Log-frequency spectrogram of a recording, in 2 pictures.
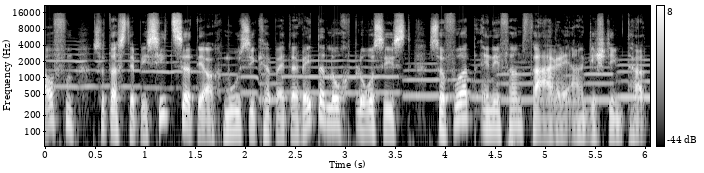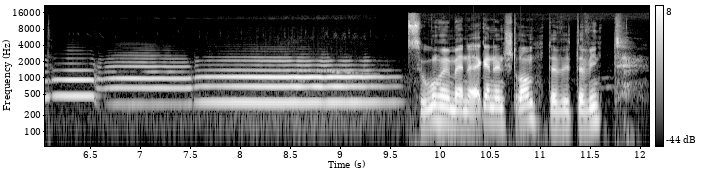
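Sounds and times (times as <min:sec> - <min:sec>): solo trumpet fanfare: 0:00.0 - 0:09.8.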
